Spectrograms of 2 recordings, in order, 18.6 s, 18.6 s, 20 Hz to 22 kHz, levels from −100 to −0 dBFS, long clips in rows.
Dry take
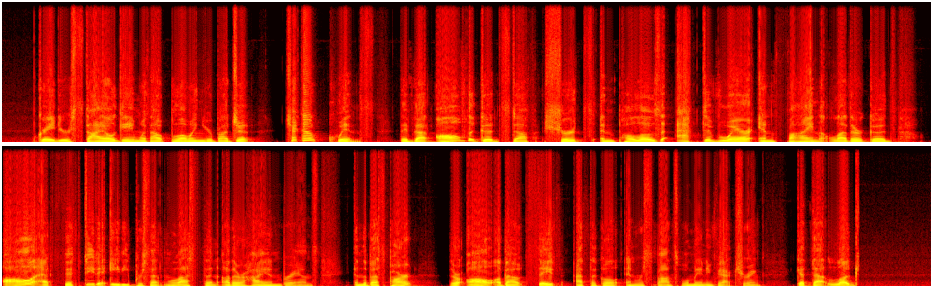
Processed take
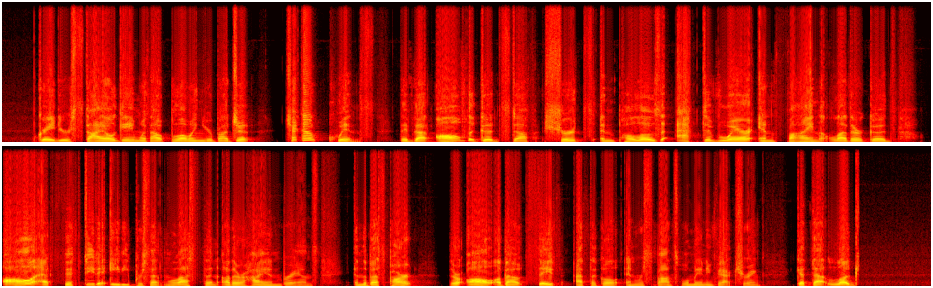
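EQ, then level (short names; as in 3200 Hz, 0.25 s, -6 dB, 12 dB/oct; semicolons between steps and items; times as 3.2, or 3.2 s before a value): HPF 620 Hz 6 dB/oct; 0.0 dB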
